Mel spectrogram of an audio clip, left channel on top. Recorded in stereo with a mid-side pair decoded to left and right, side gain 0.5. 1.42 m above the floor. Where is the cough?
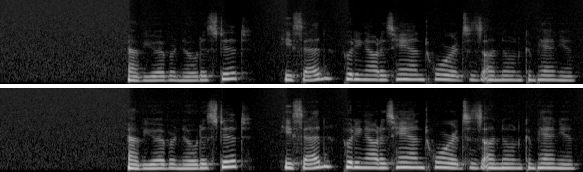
I don't hear a cough.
